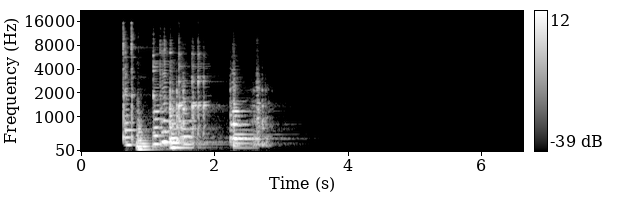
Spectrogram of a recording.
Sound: upbeat music; machinery clanking

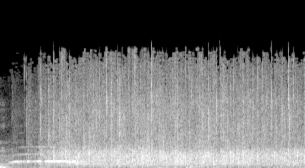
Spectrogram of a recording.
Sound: audience applauding

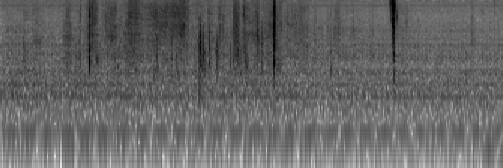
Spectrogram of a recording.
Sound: paper rustling

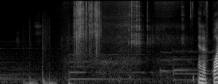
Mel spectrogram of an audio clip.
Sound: stones rattling

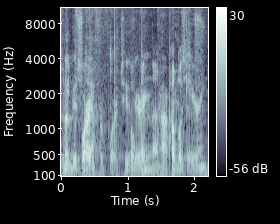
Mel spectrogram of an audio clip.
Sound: laughter

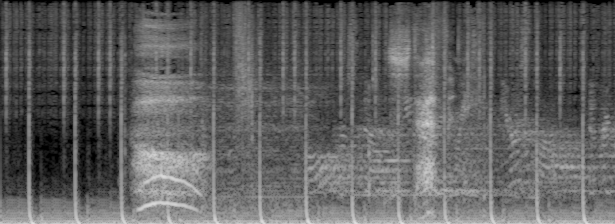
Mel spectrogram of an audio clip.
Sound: gasppp

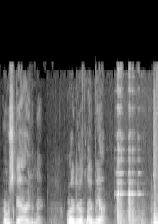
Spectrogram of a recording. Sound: hits glass bottles

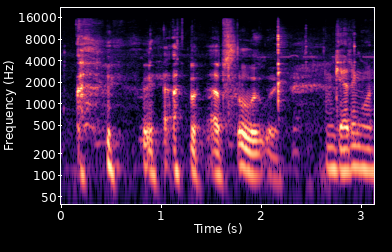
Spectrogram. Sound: chuckles

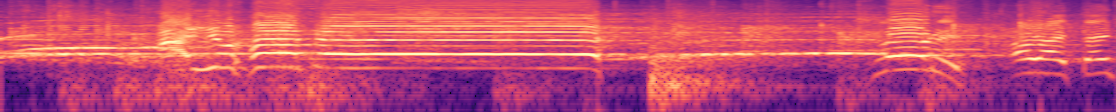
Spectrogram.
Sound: ovation

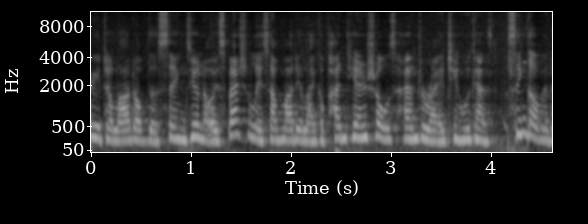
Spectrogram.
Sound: foreign language

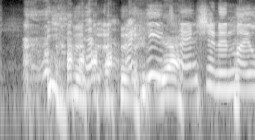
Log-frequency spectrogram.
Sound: laughter

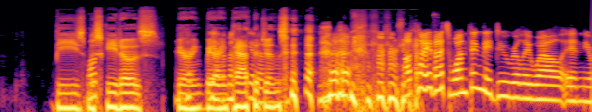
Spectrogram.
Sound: chuckle

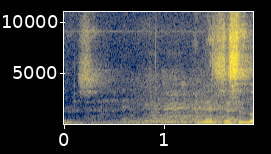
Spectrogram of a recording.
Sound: audience laughing

